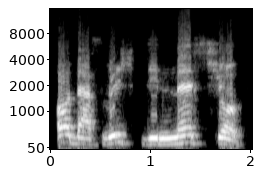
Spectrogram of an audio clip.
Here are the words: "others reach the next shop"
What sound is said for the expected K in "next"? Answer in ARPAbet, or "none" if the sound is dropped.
K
